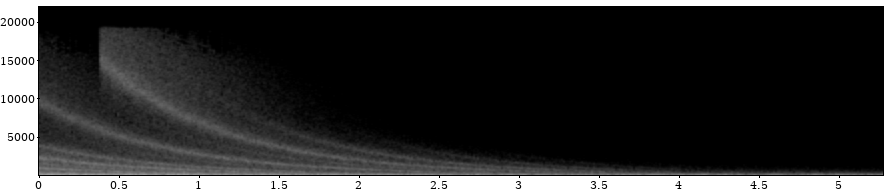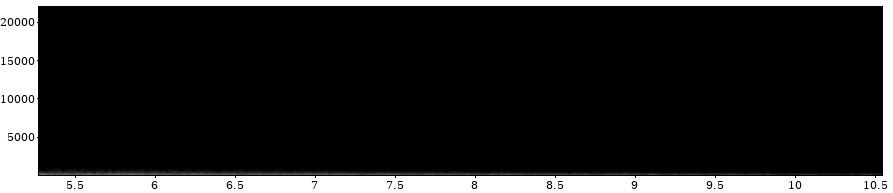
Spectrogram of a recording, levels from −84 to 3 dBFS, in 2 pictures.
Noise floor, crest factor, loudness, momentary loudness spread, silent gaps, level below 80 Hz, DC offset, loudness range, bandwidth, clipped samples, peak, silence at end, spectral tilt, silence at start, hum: -70 dBFS; 20 dB; -39 LUFS; 25 LU; none; -42 dBFS; 0.4%; 21 LU; 19.5 kHz; under 0.1%; -18 dBFS; 0 s; -5 dB/octave; 0 s; none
